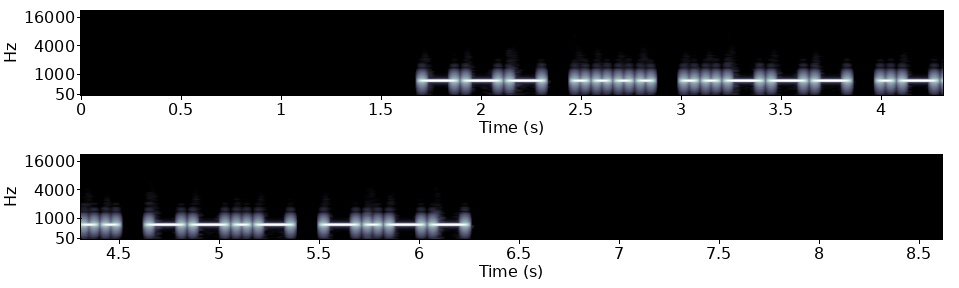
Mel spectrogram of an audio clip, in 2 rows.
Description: Morse code, heard as a keyed tone, about 22 wpm, 700 Hz. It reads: OH2LQY
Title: DXCC-100 Call Signs - 6 Characters - 22wpm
